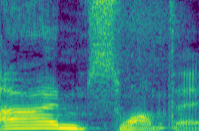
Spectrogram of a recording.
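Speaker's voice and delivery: acted old-fashioned news announcer voice. Joking about a movie monster: Swamp Thing as old-school news announcer. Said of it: "sounds like an old school television or radio news announcer".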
